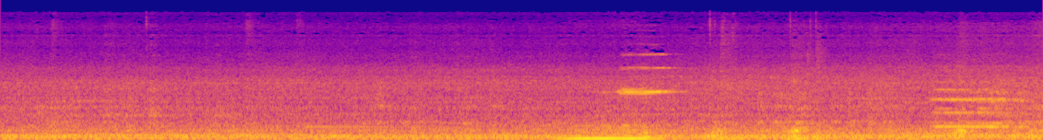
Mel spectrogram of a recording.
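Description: Passenger train's steady low rumble, with a loud deep thump about six seconds in and background music.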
